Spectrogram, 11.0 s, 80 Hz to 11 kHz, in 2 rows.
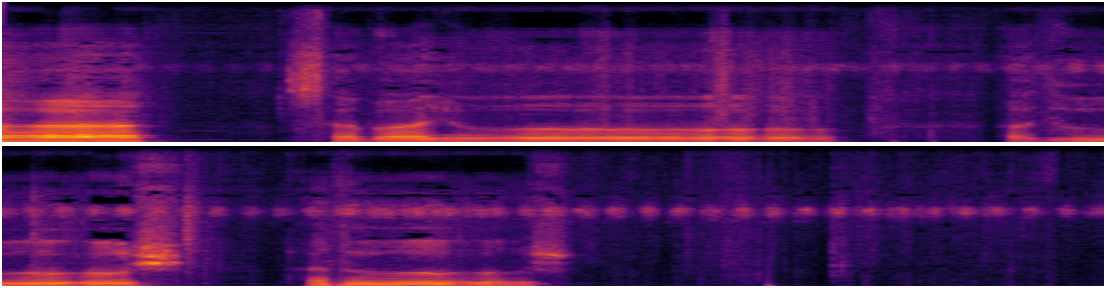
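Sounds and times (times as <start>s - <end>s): insect chirping: 0.0s - 11.0s.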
